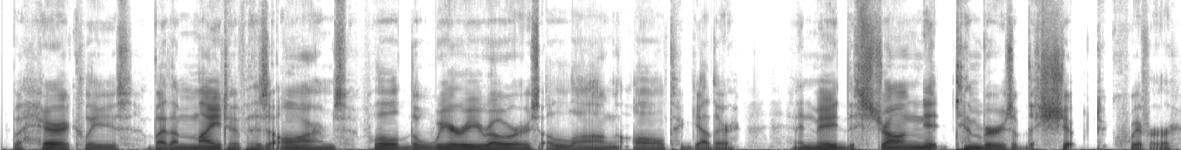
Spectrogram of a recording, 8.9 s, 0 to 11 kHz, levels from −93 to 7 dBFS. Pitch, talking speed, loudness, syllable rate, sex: 95 Hz, 175 wpm, -18 LUFS, 4.6 syllables/s, male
